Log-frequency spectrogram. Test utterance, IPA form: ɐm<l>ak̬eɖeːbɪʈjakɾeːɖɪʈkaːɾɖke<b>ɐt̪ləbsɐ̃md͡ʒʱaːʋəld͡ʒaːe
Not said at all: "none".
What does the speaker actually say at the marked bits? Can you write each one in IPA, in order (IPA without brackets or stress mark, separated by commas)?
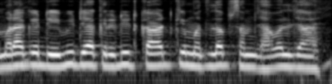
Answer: ɾ, m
